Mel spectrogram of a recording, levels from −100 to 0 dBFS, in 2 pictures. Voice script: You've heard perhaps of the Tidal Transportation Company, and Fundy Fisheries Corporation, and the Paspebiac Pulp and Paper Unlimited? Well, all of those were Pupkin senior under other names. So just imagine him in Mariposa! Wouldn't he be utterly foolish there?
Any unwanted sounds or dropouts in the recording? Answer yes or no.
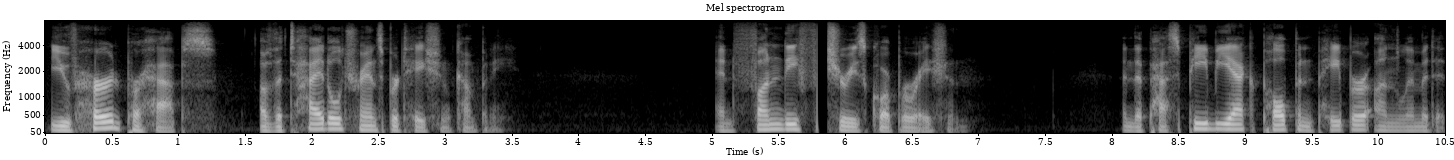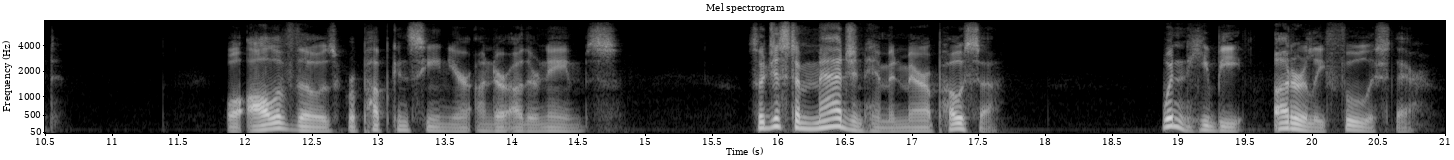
yes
